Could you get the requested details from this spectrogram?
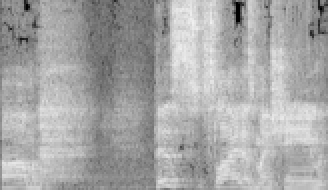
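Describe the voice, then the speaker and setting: Audible room echo and noticeable background noise accompany a man. His pitch is fairly high, with ordinary variation. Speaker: meetup presenter. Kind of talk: technical presentation. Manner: halting, many fillers.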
